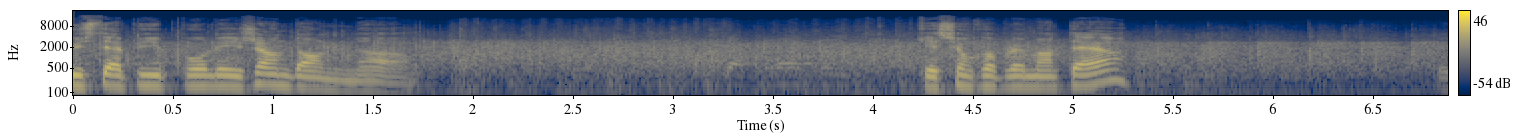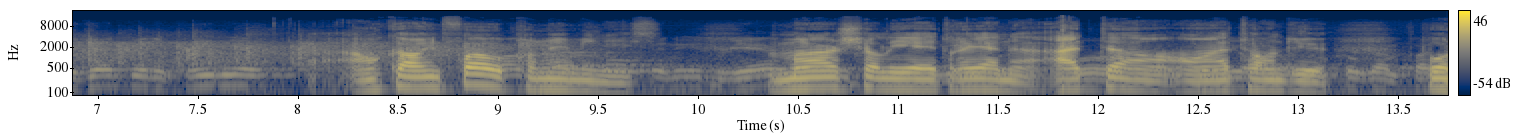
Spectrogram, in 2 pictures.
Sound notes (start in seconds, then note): 5.3 applause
